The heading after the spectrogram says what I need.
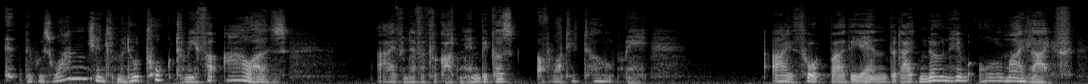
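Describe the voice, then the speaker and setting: Husky, broken, stammering veteran. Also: male voice, medium pitch, very animated, unhurried, heavily acted. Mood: haunted, hushed. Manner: hesitant, stammering, plaintive. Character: broken, nervous war veteran, down on his luck. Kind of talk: radio play acting.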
